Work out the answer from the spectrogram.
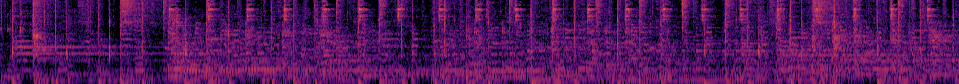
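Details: Steady instrumental music with a strong low bass and dense layered tones fills the whole recording, with no animal voice standing out.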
